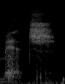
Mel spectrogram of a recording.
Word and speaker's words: Mitch: I've introduced my people or introduced myself to people, and I'm like, "Hello, my name's Mitch," and they go, "Mitch." No, I'm like, "No, Mitch." – Mitch, like Mitch. Mitchell. – Like, oh, I thought you said Match. – It rhymes with like, bitch.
